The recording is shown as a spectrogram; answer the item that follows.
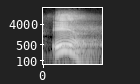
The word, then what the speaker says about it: heir: एयर, इसका pronunciation एयर होगा। आप यहां यह भी ध्यान कीजिए, इससे पहले एन आर्टिकल का यूज किया गया है। It means हियर एच is silent.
